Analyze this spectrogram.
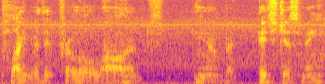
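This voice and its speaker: A man speaks with a South Texas accent. His voice sits at a medium pitch. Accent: Southern Texas. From Southern Texas. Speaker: resin and mixed media crafter. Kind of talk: voiceover tutorial. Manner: relaxed, hesitant with fillers.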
